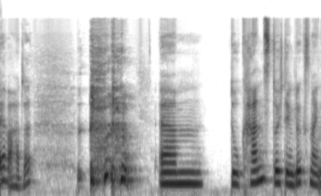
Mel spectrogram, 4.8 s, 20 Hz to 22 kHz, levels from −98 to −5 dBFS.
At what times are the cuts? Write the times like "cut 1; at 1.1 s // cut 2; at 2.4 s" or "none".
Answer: cut 1; at 2.3 s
